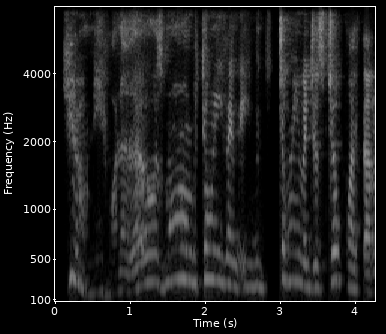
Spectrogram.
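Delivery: son scolding. Retold or imitated. Son tells mom not to joke about cigarettes, scolding high voice. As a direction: scold her like a worried son.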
